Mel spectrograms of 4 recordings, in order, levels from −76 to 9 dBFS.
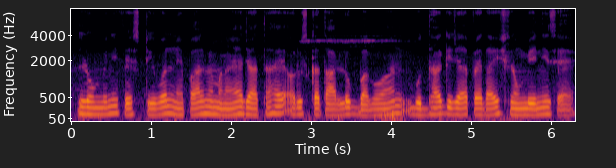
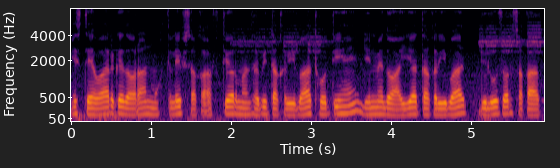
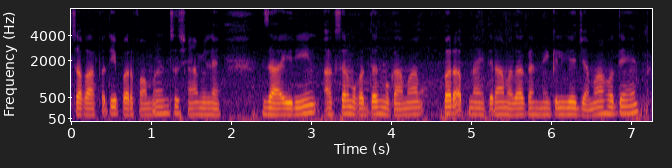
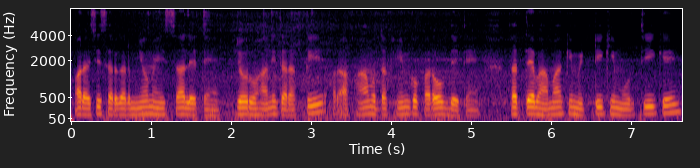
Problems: none marked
